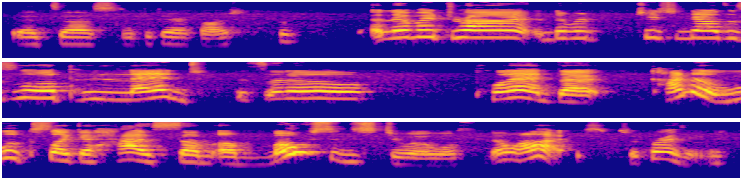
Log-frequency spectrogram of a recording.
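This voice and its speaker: A woman's voice: sits high, big pitch swings, moderate pace, poor audio. A young woman chatting casually as she draws in a sketchbook, giggling often and calling everything little and cute. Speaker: art vlogger. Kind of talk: casual drawing narration.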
